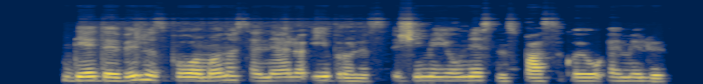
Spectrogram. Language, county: Lithuanian, Telšiai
